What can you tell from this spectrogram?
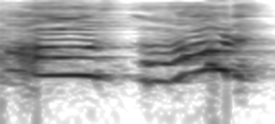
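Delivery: loud, high mock shock; shocked outburst. Man reading his girl's cheating email, shocked outburst. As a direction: act out a stunned yell.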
